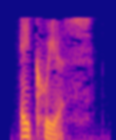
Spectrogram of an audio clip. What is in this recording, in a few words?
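"aqueous", English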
